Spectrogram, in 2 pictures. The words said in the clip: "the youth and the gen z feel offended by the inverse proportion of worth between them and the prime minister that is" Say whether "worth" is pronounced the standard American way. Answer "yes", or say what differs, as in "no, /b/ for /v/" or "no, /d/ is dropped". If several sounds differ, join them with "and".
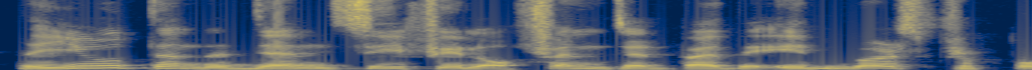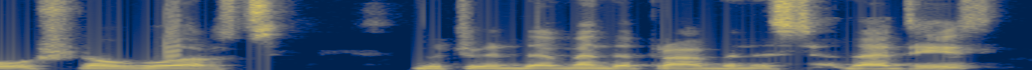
no, /s/ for /θ/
